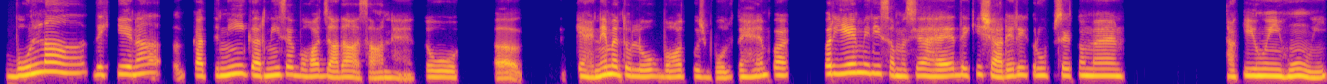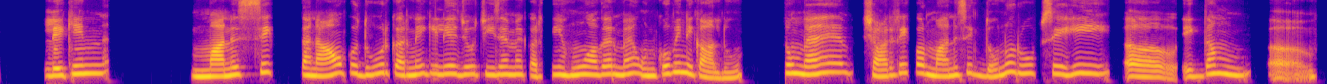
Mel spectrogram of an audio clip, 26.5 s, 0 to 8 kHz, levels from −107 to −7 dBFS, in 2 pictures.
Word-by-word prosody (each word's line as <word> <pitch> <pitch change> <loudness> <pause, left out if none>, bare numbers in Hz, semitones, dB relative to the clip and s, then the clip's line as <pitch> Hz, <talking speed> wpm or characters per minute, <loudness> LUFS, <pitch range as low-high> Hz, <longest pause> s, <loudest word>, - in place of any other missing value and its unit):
बोलना 290 +5 +3
देखिए 240 +1 -2
ना 260 +3 -1 0.3
अ, - - -12 0.2
कथनी 220 +6 +2
करनी 215 0 +1
से 240 0 -2
बहुत 195 +1 -1
ज़्यादा 175 -2 -1
आसान 150 +2 -4
है। 155 - -9
तो 175 -1 -2 0.4
अ, - - -2 0.8
कहने 190 +3 +3
में 250 -1 +6
तो 220 -2 -2
लोग 190 0 -2
बहुत 180 +1 -3
कुछ 180 -2 -5
बोलते 165 +4 -5
हैं 190 +5 0
पर, 225 -2 -1 0.4
पर 260 - +4
ये 275 +3 +4
मेरी 275 -3 0
समस्या 205 -2 -1
है। 195 +1 +2
देखिए 220 +2 -4
शारीरिक 210 +3 +1
रूप 215 -1 -1
से 215 - -1
तो 220 +2 -4
मैं 210 -1 +1 1.1
थकी 195 +3 -1
हुई 205 -1 +5
हूँ 190 -1 +2
ही। 160 +5 -3 0.5
लेकिन, 260 +7 +3 1.1
मानसिक 235 +9 +4 0.3
तनाव 220 +3 +4
को 275 - -1
दूर 240 +6 -1
करने 230 +1 +1
के 260 0 -4
लिए 255 +1 +1
जो 240 +2 -1
चीज़ें 240 +1 0
मैं 240 0 0
करती 195 +5 -3
हूँ, 235 +2 +3
अगर 245 +2 0
मैं 245 +3 +1
उनको 230 -1 +1
भी 310 +2 0
निकाल 195 - +1
दूँ 155 +7 -4 0.4
तो 280 - +3
मैं 280 +3 +2
शारीरिक 220 +9 0
और 280 - +2
मानसिक 220 +5 +1
दोनों 210 +12 -1
रूप 275 -1 -3
से 260 - -2 0.2
ही 280 +2 +1 0.4
अ, 175 -5 +1
एकदम 225 +10 0 0.4
अ, - - -4
220 Hz, 155 wpm, -23 LUFS, 195-255 Hz, 1.1 s, में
